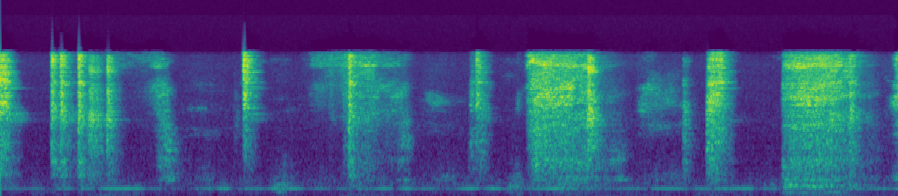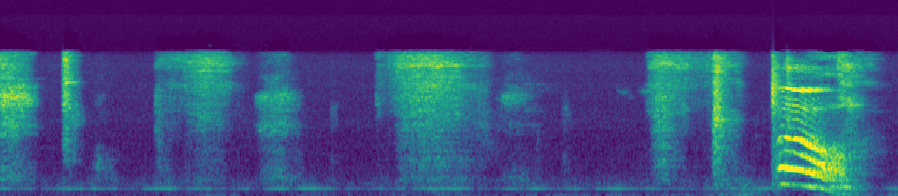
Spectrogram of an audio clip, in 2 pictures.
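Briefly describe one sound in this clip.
A man exhales hard in short bursts while exercising, close by.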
